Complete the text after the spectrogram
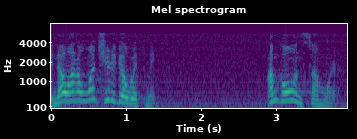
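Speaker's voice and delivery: loud, exasperated no; fed-up refusal. Retold or imitated. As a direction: shut them down, you're done with them.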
